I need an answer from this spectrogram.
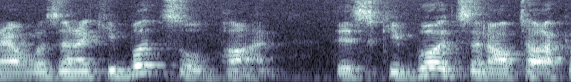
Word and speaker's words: Ulpan: Ulpan in Hebrews gets tricky because they usually accent the last syllable.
